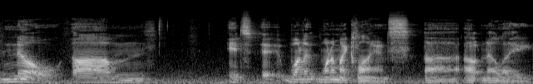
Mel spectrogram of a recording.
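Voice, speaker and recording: In a Midwestern accent, a man speaks very slowly with a very deep, low pitch and lively intonation. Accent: general American (Midwest). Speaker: voiceover artist, former radio DJ. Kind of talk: casual interview. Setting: studio office. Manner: witty, conversational.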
